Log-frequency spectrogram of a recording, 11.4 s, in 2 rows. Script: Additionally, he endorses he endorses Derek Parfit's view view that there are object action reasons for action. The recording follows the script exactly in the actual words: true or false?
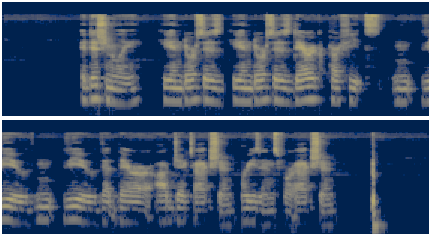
true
